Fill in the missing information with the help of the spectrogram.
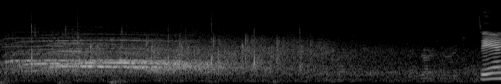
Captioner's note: audience cheering; audience applauding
